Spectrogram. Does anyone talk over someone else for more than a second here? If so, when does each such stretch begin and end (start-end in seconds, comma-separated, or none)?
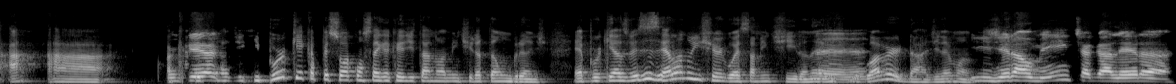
none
